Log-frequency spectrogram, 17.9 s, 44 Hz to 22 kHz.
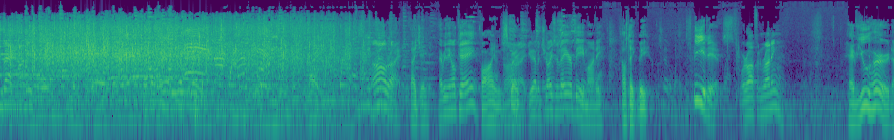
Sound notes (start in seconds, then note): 2.7 cheering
